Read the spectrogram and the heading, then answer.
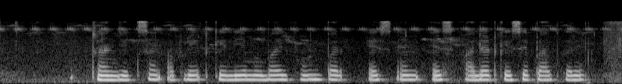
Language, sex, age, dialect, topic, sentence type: Hindi, female, 25-30, Marwari Dhudhari, banking, question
